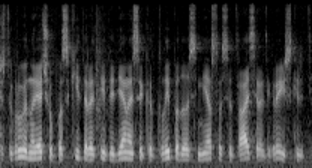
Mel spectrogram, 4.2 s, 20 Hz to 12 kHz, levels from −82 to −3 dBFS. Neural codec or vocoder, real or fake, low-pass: none; real; 10.8 kHz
